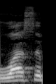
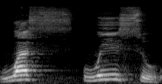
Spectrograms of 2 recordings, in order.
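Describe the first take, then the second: First: The word is shortened to 'waswe'. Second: The word is said in full as 'waswisu'. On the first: The speaker calls it wrong. "ওয়াসে বলা যাবে না" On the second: The speaker calls it right. "বলতে হবে আল্লাযী ইউ ওয়াস উইসু"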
